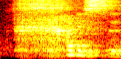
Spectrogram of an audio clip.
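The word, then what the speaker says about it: χάρις: 하리스, 이걸 쉽게 말하면 카리스라고 하려고 그래. 카리스. 카리스가 아니에요. 그렇다고 매갈이 없는 하리스도 아니고 하리스예요. 하리스.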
